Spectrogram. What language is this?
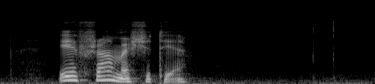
Faroese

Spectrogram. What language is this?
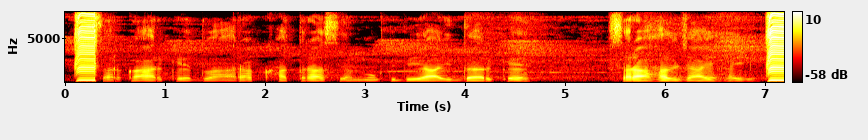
Magahi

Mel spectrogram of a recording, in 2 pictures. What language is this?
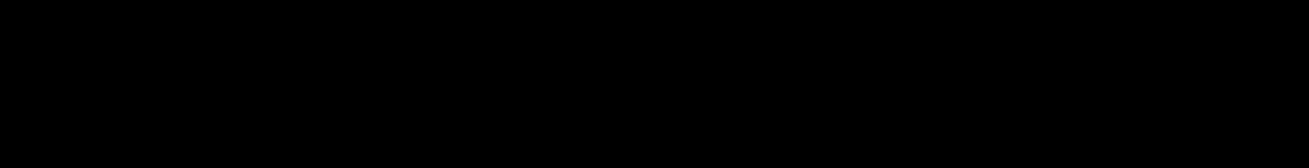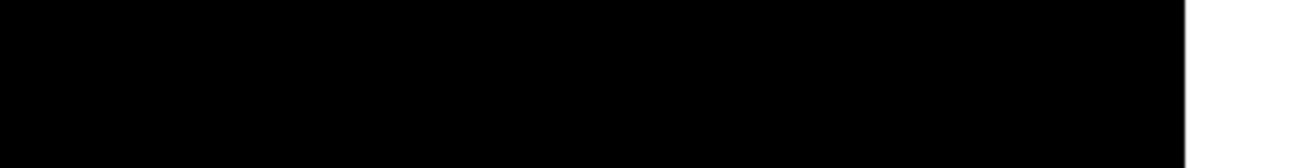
Portuguese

